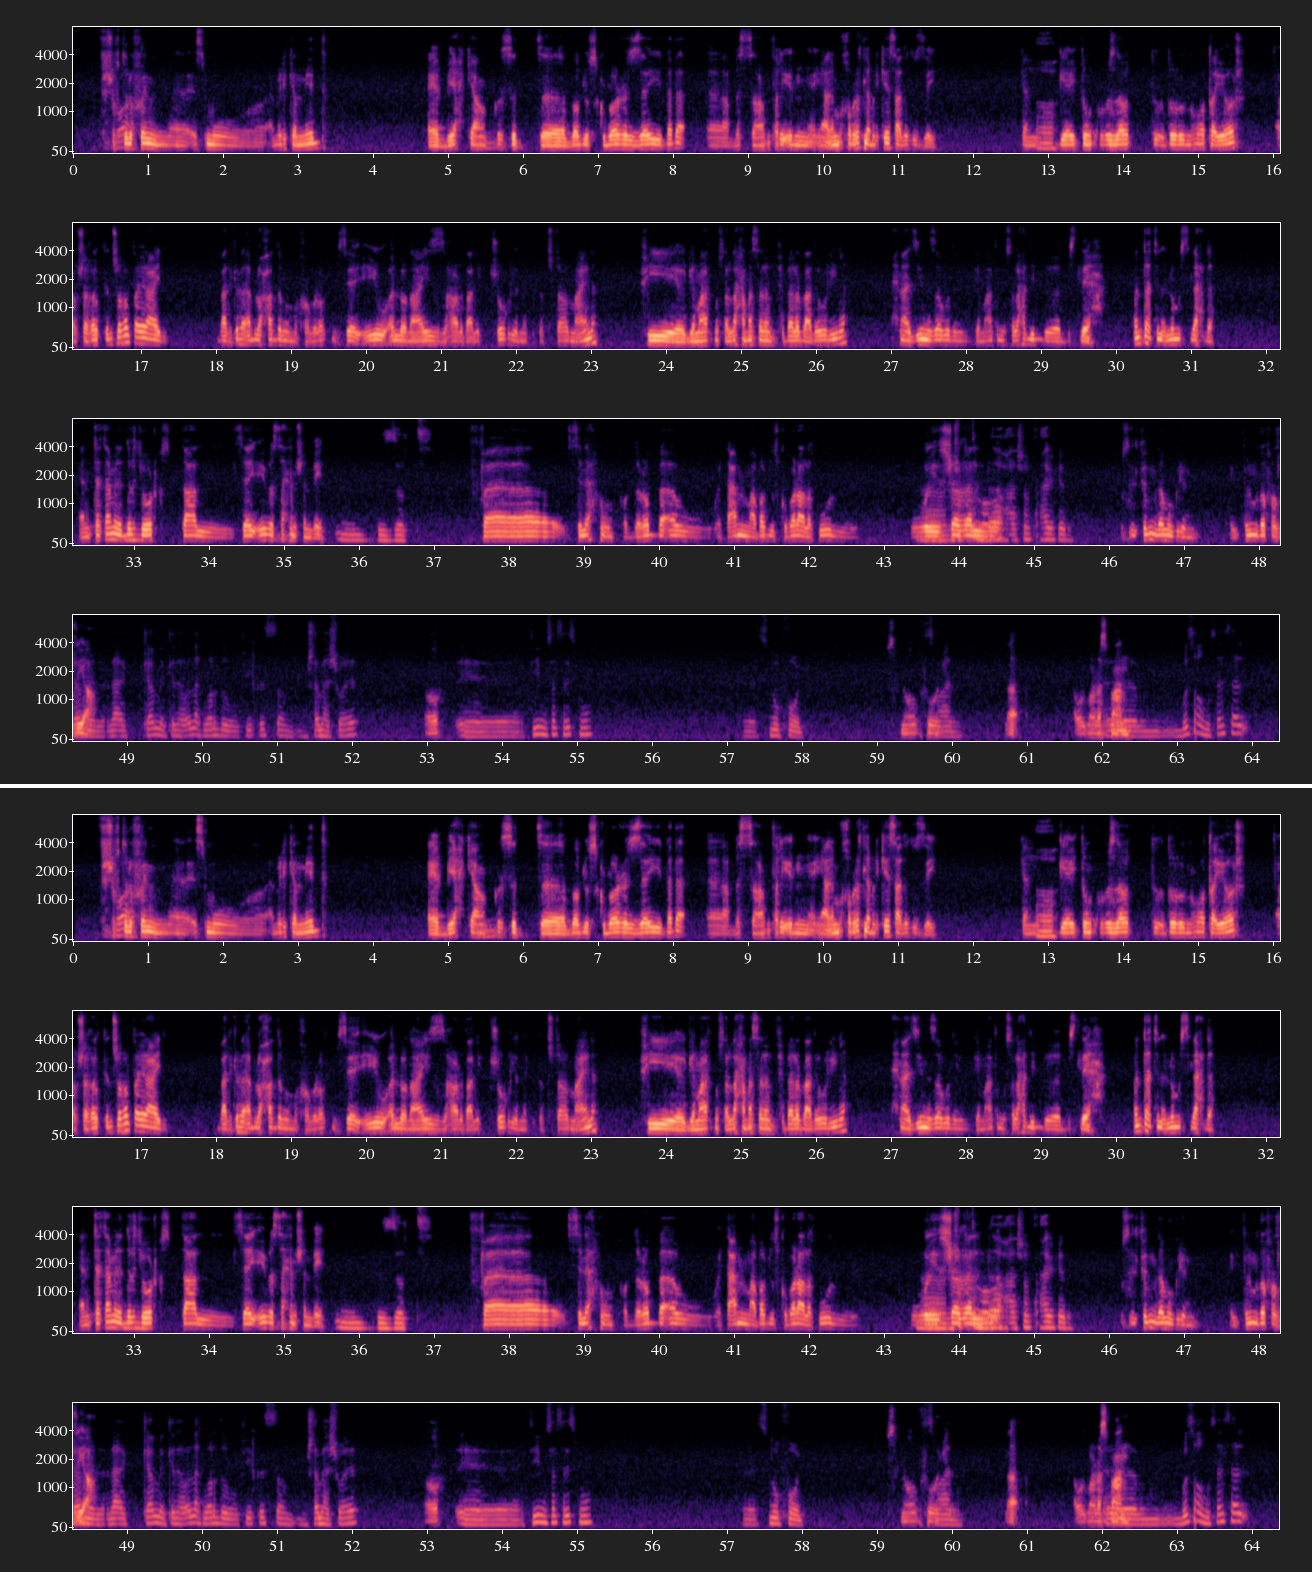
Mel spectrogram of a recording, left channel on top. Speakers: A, in the centre; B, on the right (about 55°).
A: شفت
B: رائع
A: له فيلم
B: بصراحه
A: آه، اسمه امريكان ميد بيحكي عن
B: أم...
A: قصة آه، بابلو سكوبار ازاي بدأ آه، بس عن طريق ان يعني المخابرات الامريكية ساعدته ازاي كان
B: اه
A: جاي توم كروز دوت دوره ان هو طيار او شغال كان شغال
B: أم،
A: طيار عادي بعد كده
B: حلو
A: قابله حد من المخابرات من سي ايه وقال له انا عايز هعرض عليك شغل انك انت تشتغل معانا في جماعات مسلحة مثلا في بلد عدو لينا احنا عايزين نزود الجماعات المسلحه دي ب- بسلاح فانت هتنقل لهم السلاح ده يعني انت هتعمل الديرتي
B: أم،
A: وركس بتاع السي ايه بس احنا مش هنبين
B: أم، بالظبط
A: فسلاح ومخدرات بقى واتعامل مع بابلو اسكوبار على طول و- وشغل
B: آه شفت الموضوع شفت حاجه كده
A: بص الفيلم ده مجرم الفيلم ده فظيع
B: كمل لا كمل كده هقول لك برضو في قصة مشابهة شوية
A: اه
B: آه، في مسلسل اسمه سنو فول
A: سنو
B: لو تسمع
A: فول
B: عنه
A: لا اول مره اسمع
B: آه،
A: عنه
B: بص هو مسلسل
